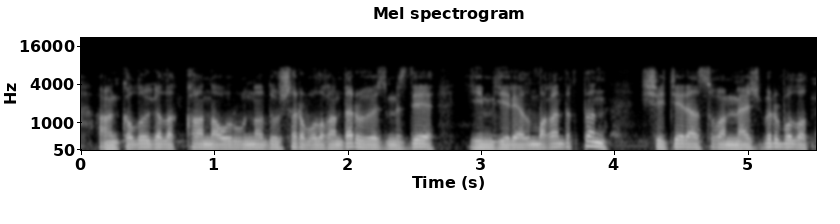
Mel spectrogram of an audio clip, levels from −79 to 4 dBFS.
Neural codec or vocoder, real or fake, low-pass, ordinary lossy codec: codec, 16 kHz, 8 kbps, FunCodec, trained on Chinese and English, 25 frames a second; fake; none; none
